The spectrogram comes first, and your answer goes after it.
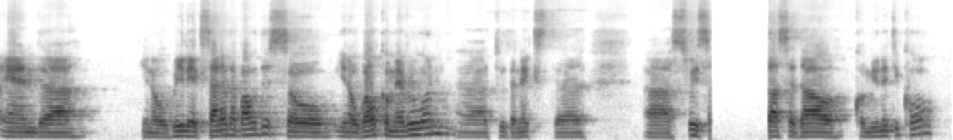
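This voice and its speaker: A man hosting an online community call, speaking informally in an enthusiastic, effusive way. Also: medium pitch.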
